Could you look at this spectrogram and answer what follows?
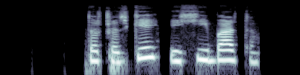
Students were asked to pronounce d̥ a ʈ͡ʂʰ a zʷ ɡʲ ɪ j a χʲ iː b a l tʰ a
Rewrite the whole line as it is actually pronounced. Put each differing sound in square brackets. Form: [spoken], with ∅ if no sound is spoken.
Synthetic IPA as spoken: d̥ a ʈ͡ʂʰ a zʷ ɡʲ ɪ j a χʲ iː b a [r] tʰ a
